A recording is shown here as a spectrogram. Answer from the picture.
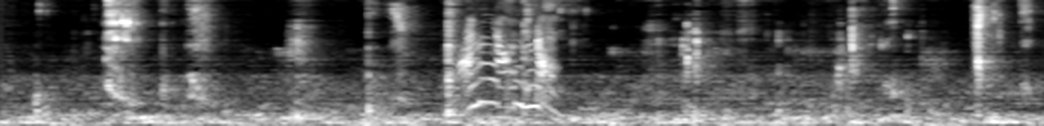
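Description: Close-up chewing and crunching of guobaorou, Chinese fried sweet-and-sour pork, whose batter is hard and crackly, with a string of short crisp crunches. About three seconds in, the eater makes a brief wavering hummed vocal sound.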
